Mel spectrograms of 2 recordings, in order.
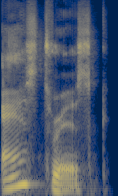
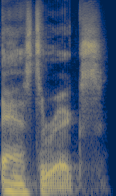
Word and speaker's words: asterisk: I told him he meant asterisk, not asterisks. He stopped pacing and stared at me like I had just suggested the earth was flat. He insisted it was asterisk with an risk sound at the end and explained it was a little star in case I didn't know what it was. I corrected him again saying it was asterisk with a risk sound and a K at the end.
